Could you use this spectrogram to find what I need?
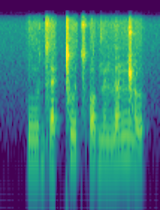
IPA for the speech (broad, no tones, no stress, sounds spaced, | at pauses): u d͡z æ ǀ u t͡sʼ ɔ d̪ ɛ̃ n ɜ ŋ͡ǁ ʊ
